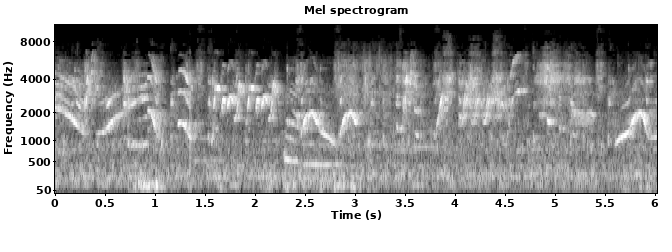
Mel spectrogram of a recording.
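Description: Small birds chirping and squawking, many quick rising and falling calls overlapping one another.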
